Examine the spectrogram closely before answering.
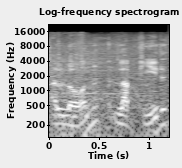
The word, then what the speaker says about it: Alon Lapid: Of course, my name's Alon Lapid. That's spelled A-L-O-N-L-A-P-I-D.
